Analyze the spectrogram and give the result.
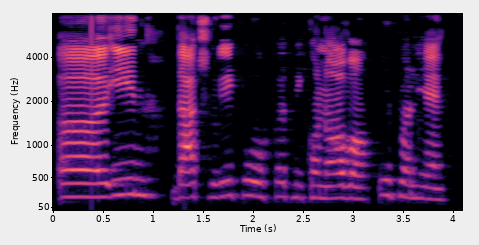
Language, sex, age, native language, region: Slovenian, female, 30-49, Slovenian, Central Slovenia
